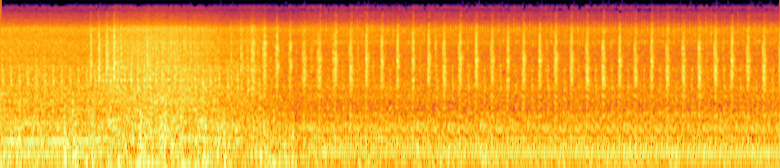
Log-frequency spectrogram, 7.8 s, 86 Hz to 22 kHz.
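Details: 1998 Jeep Grand Cherokee Laredo 4.0 inline-six, 233k miles, revs raised by pressing the throttle body: sharp regular knock about three times a second over idle, quickening with rpm; engine knock, source not yet pinned.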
